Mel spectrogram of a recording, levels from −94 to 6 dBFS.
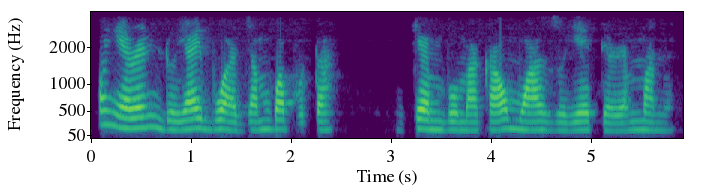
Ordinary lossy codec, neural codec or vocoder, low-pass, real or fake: AAC, 32 kbps; none; 3.6 kHz; real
